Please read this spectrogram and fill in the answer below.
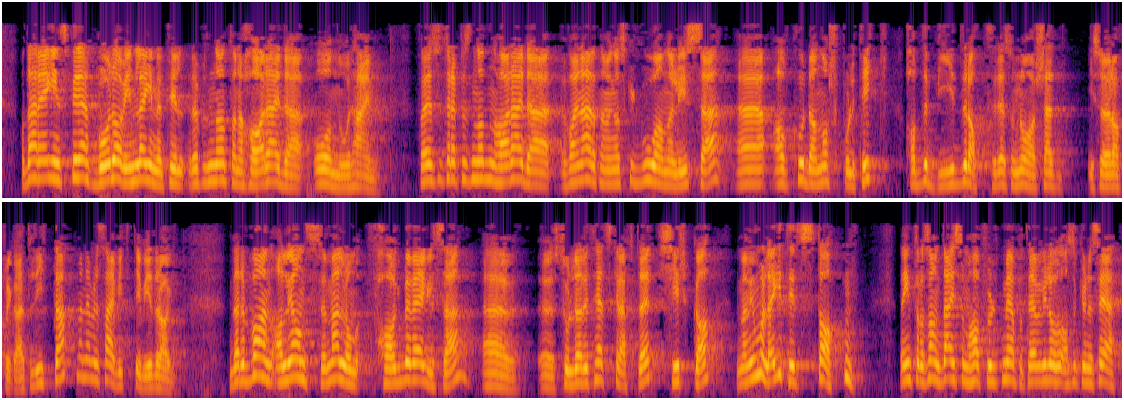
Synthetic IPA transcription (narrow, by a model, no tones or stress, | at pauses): ɔd̪æːɾɛɡɪnspɪɾeːʈ̚boːd̪əɑʋɪnlɛɡːənət̪ʰɪlɾɛpɾəsn̩t̪ʰɑnt̪ɑnəɦɑːɾæɪd̪əɔnuːɾɦæɪm | fɔɾjæɡsʏnsɾɛpɾəsn̩t̪ɑnt̪nhɑːɾæɪd̪əʋɑɾɪnæːɾheːt̪nɑʋɛnɡɑnskəɡuːɑnɑlyːsə | ɑʋkʰʊɖɑnnːɔʂk̚pʰʊlɪt̪ʰɪkː | hɑd̪ːəbiːd̪ɾɑt̪ʰːɪld̪ɛsɔmnoːhɑʂɛd̪ː | ɪsøːɾɑːfɾɪkɑɛt̪liːt̪əmɛnjæʋɪlsæɪʋɪkt̪ɪəbiːd̪ɾɑ̰ːɡ | d̪æɖɛʋɑɾæɪnɑlɪɑnsəmɛlːɔmfɑɡbəʋeːɡəlsə | sʊlɪd̪ɑɾɪt̪ʰeːt̪skʰɾɛft̪əɾçɪɾkɑmɛnʋɪmɔlɛɡːət̪ʰɪlst̪ɑːt̪n̩ | d̪̥ɛæɪnt̪əɾəsɑŋt̪̚d̪æɪsɔmhɑɾfʉlt̪mɛːpʰɔt̪ʰeːʋɛʋɪlʊɑlsɔkʉnːəseː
